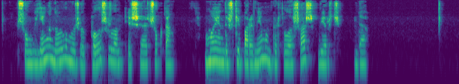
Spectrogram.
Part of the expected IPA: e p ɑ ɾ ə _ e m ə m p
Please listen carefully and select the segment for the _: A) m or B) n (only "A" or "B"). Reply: A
